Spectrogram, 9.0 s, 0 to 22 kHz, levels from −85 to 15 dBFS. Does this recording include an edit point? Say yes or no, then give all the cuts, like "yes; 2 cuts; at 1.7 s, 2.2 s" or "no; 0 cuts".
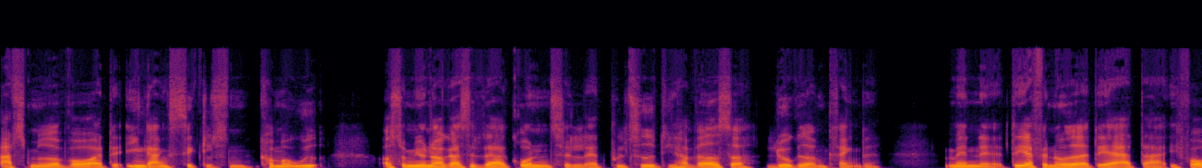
no; 0 cuts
